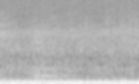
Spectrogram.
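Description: A steady low hum, the constant background drone under the recording, with nothing else standing out.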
